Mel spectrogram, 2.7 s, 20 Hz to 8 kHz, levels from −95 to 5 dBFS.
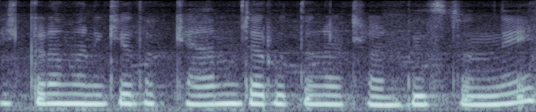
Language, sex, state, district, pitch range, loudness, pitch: Telugu, female, Telangana, Karimnagar, 235-255 Hz, -14 LUFS, 245 Hz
